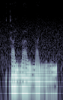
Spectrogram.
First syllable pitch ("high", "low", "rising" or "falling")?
high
